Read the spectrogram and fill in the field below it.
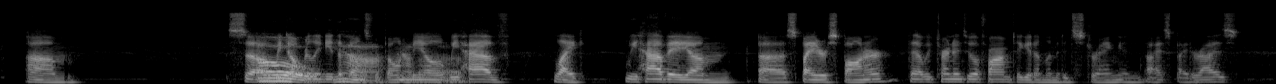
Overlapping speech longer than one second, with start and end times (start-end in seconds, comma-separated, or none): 2.6-4.7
